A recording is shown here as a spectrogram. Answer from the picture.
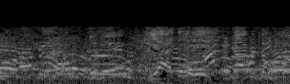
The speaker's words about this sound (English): And as the crowd outside the theater expressed their outrage, a lone member of the audience expressed his as well.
